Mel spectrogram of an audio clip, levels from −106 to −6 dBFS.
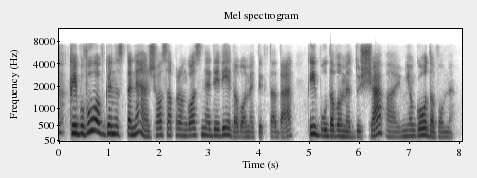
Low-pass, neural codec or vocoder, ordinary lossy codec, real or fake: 7.2 kHz; codec, 16 kHz, about 1 kbps, DyCAST, with the encoder's durations; AAC, 32 kbps; fake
